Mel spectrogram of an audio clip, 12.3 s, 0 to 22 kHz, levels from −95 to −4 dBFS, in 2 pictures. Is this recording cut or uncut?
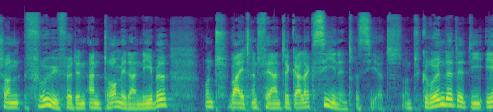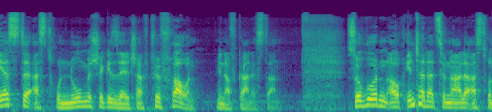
uncut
